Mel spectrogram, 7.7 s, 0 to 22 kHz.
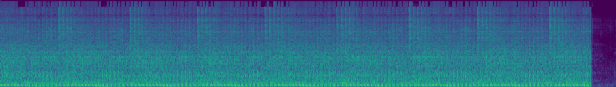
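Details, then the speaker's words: Troy-Bilt 24-inch snowblower after replacing fouled plug: runs on choke, but with choke off speed rises and sags a few times a second unloaded; surging from dirty carburetor, fixed by cleaning. "all right it definitely will run but you see as soon as i turned off the choke it's just started surging so that tells me that something is going on in the carburetor"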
